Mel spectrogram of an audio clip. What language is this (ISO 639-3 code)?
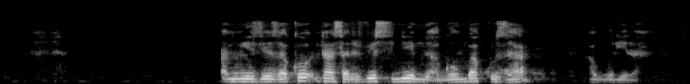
kin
